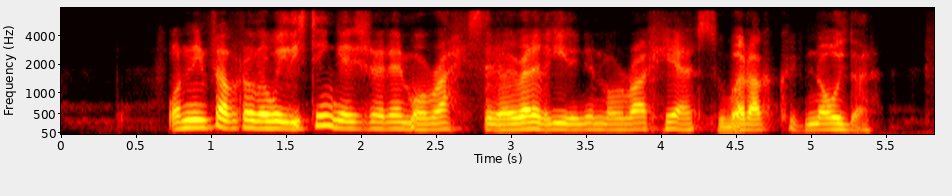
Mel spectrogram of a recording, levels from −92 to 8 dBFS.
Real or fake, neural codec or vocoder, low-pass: fake; codec, 16 kHz in and 24 kHz out, 0.4 kbps, LongCat-Audio-Codec, four codebook decoder; 7.2 kHz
